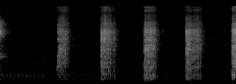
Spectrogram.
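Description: Four short rasping strokes, evenly spaced about two a second, made by a person in a pause between words, with near quiet between them.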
